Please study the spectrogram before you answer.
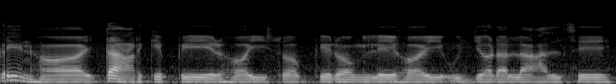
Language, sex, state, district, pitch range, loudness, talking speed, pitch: Maithili, male, Bihar, Vaishali, 105-115 Hz, -27 LUFS, 135 wpm, 110 Hz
